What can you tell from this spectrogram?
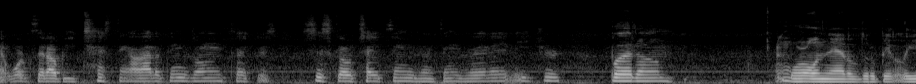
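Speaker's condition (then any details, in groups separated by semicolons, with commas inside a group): Cerebral palsy; diplegia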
